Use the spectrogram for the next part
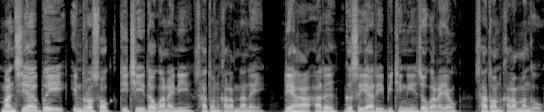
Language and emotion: Bodo, neutral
